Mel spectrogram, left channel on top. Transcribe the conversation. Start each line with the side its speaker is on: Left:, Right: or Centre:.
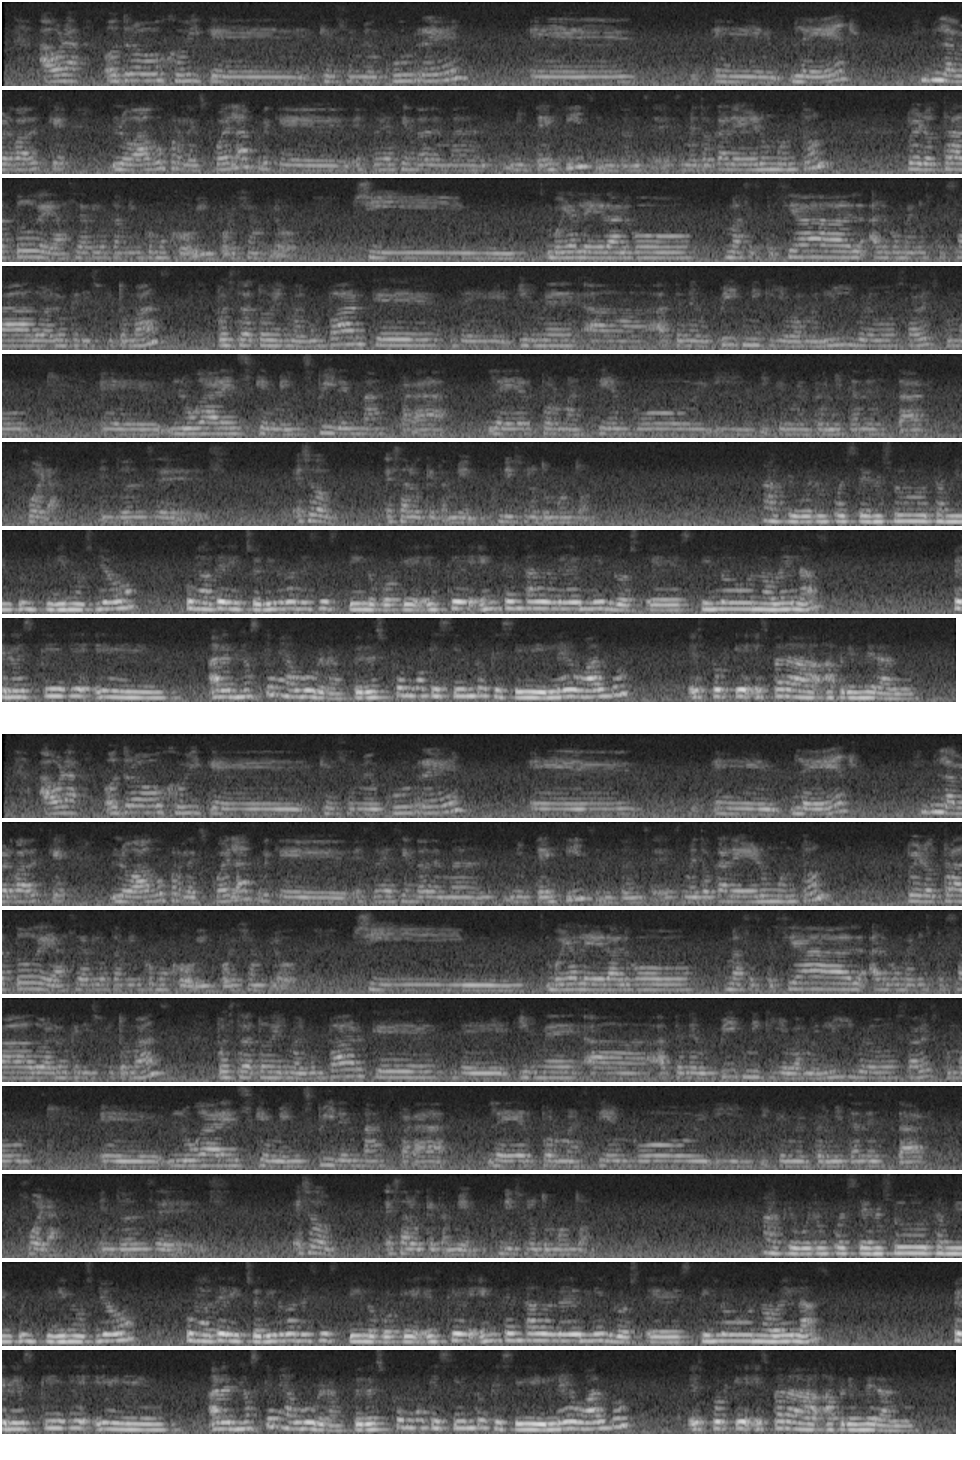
Right: Ahora, otro hobby que, que se me ocurre es eh, leer. <laughs> La verdad es que lo hago por la escuela porque estoy haciendo además mi tesis, entonces me toca leer un montón pero trato de hacerlo también como hobby. Por ejemplo, si mm, voy a leer algo más especial, algo menos pesado, algo que disfruto más, pues trato de irme a algún parque, de irme a, a tener un picnic y llevarme libros, ¿sabes? Como eh, lugares que me inspiren más para leer por más tiempo y, y que me permitan estar fuera. Entonces, eso es algo que también disfruto un montón.
Centre: Ah, qué bueno, pues en eso también coincidimos. Yo, como te he dicho, libros de ese estilo, porque es que he intentado leer libros eh, estilo novelas, pero es que, eh, a ver, no es que me aburra, pero es como que siento que si leo algo es porque es para aprender algo.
